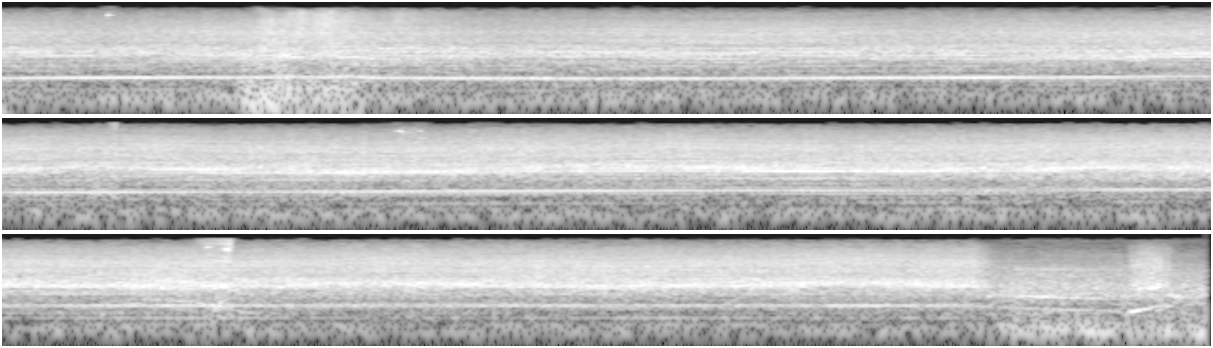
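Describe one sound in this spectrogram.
A racing car engine roars steadily, its pitch slowly climbing as it speeds up.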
